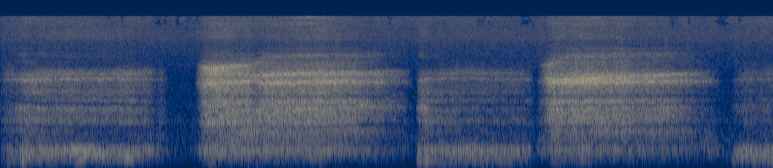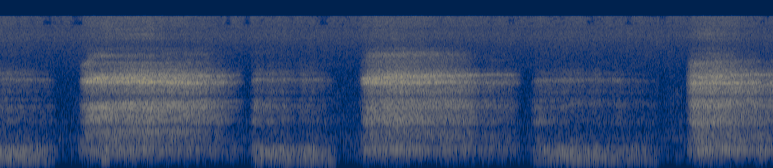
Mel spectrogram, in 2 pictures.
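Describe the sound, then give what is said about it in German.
Ujjayi breathing during a Vinyasa yoga flow, drawn through a deliberately constricted throat: many slow, steady, loud hissing breaths alternate in and out with brief pauses between, with no speech. “Atme hier auch gerne in Ujjayi-Atmung, falls du damit vertraut bist. Verenge ganz bewusst die Stimmritzen und lasse deinen Atem ein- und ausströmen.”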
